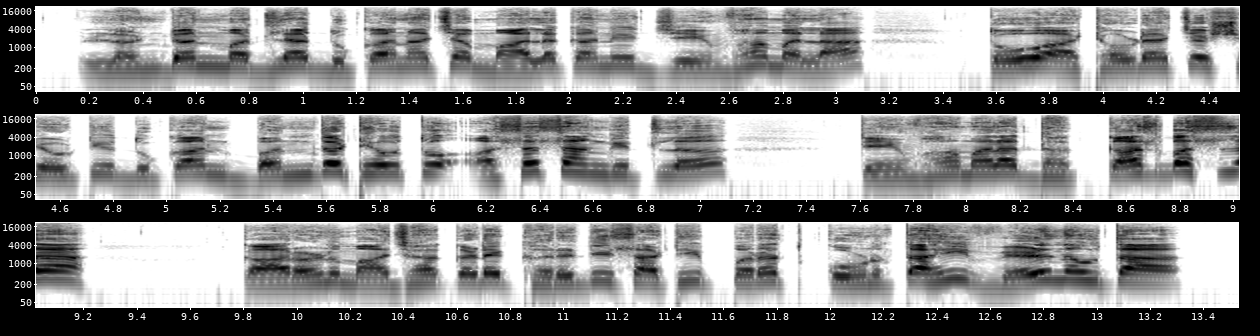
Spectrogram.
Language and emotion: Marathi, surprised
